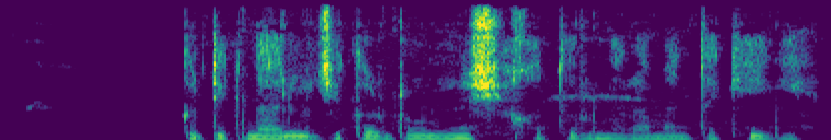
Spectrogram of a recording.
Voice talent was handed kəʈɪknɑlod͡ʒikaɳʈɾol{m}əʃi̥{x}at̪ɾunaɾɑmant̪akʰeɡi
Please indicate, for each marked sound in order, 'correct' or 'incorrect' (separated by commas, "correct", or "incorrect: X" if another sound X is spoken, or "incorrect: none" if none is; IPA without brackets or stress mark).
incorrect: n, correct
